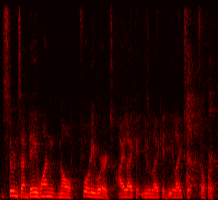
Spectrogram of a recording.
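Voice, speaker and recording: A man's voice: medium pitch, normal speed, a crowd in the background. A man presenting at a conference session, answering audience questions in a plain, matter-of-fact way. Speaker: language teacher presenting a session. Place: conference breakout room. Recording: echoey room, mic from a distance, faint noise.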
